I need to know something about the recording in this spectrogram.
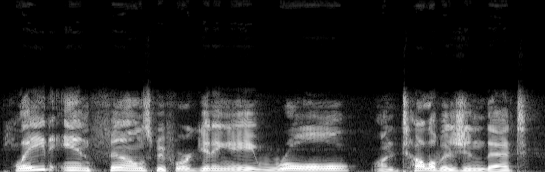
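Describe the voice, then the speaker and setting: A man's voice: fairly high pitch, unhurried, no room sound. A man hosting a casual trivia quiz, teasing and emphatic with his contestant. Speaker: podcast host and quizmaster. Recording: close, dry, slightly dull sound.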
